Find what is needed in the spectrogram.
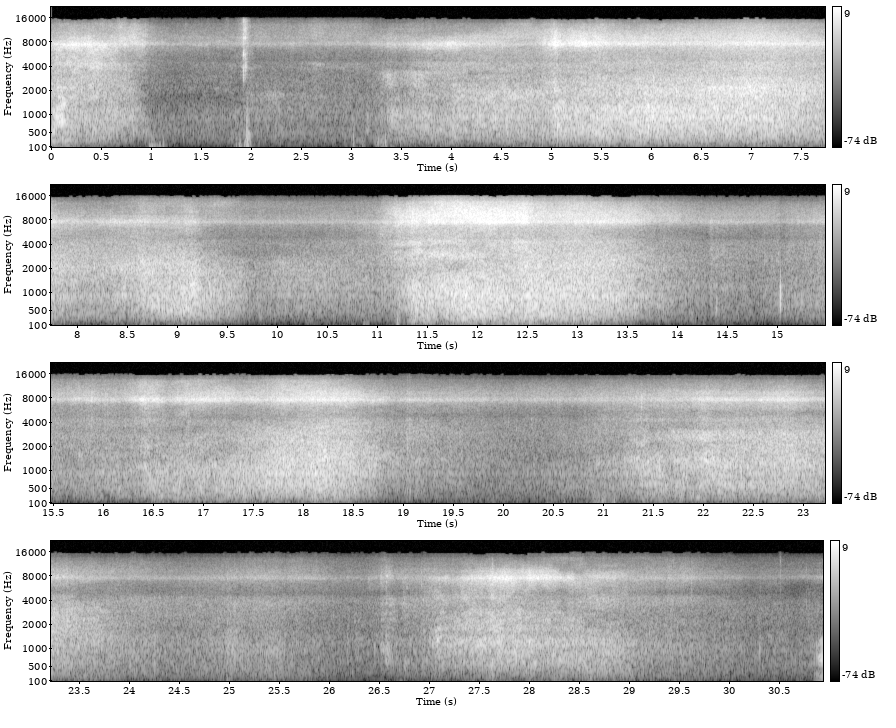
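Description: Sea waves breaking on a sandy beach and washing back, swelling and fading about every five to six seconds.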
